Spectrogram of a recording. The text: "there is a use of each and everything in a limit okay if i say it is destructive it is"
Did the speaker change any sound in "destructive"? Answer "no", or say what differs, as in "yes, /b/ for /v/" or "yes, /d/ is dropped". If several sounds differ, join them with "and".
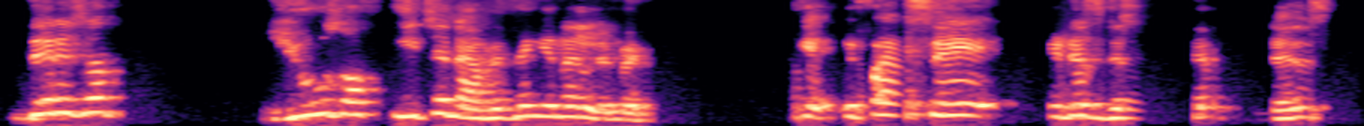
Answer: yes, /k/ is dropped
